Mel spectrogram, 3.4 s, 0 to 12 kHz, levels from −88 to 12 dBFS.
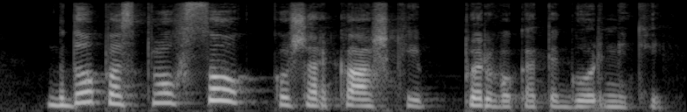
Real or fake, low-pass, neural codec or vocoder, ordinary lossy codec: fake; 10.8 kHz; codec, 44.1 kHz, 2.6 kbps, SNAC; Opus, 64 kbps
